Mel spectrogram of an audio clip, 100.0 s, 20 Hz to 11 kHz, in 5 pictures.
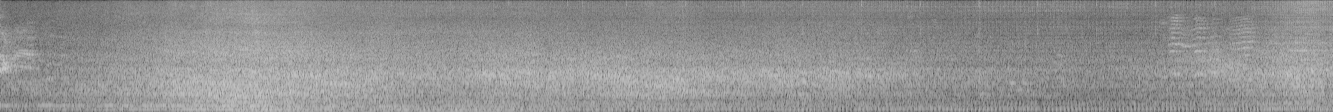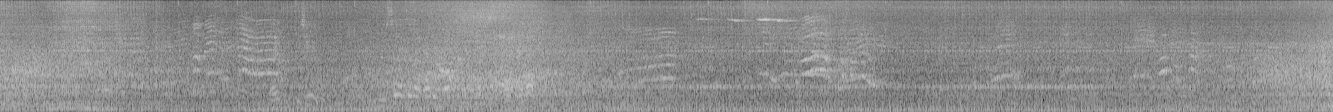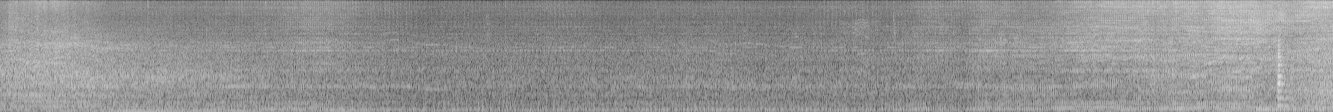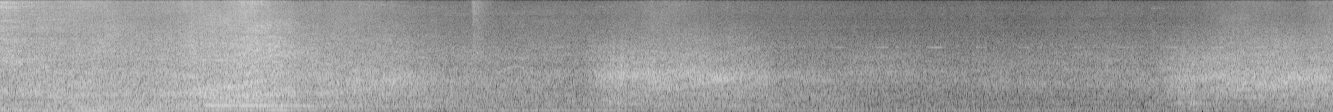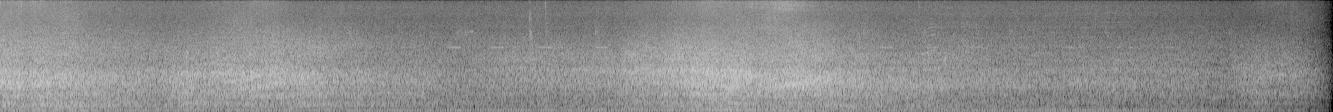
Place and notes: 博愛里, Chenggong Township - the bus stop
The weather is very hot, Next to the bus stop, Traffic Sound, Small village
Zoom H2n MS +XY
